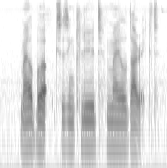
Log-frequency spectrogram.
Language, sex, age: English, male, 21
